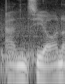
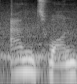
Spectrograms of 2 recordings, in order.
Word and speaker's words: Antoine: And yes, I am aware of the fact that it's not actually Anteon. And I've been using the Xbox 360 rules of replacing vowels with numbers. I know that it's supposed to be pronounced Antoine, but then let me riddle you this.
